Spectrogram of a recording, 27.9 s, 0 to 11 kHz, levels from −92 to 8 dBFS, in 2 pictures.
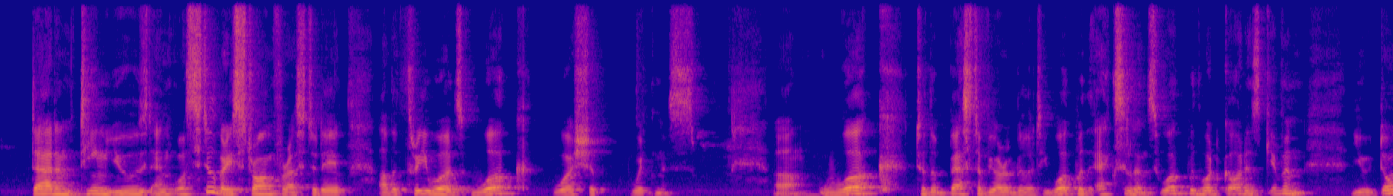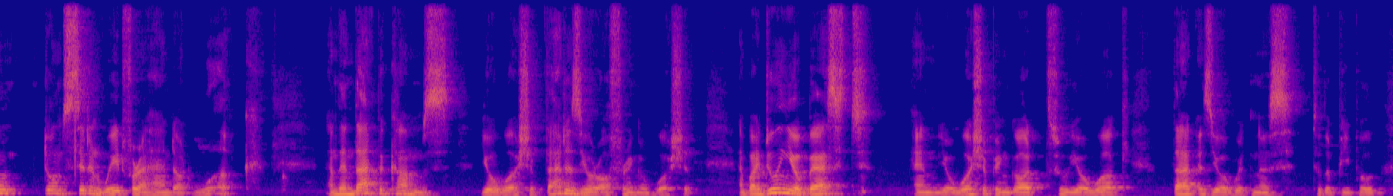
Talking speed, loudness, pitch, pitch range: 165 wpm, -31 LUFS, 140 Hz, 125-160 Hz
